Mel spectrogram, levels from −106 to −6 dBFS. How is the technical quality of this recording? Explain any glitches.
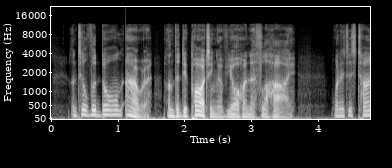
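There's one real problem here: a sudden gain jump on this speech. At 1.11 s the level steps up by about 7 dB in a single sample and stays there until 3.88 s, where it drops back just as abruptly. The likely cause is a digital gain change, a setting or bit shift, applied without a ramp. Because it hits the whole signal, the background noise rises and falls right along with the speech, so you hear the room jump too.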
